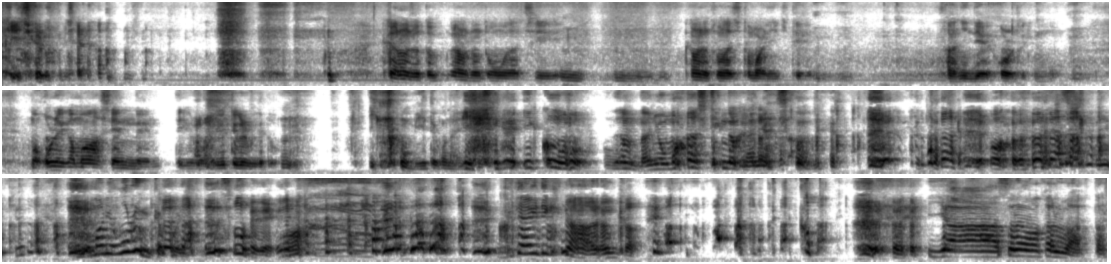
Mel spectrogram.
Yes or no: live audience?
no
